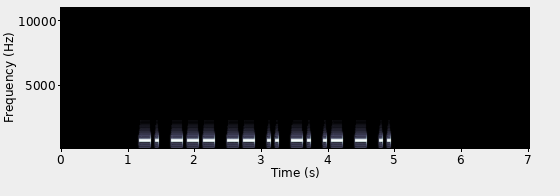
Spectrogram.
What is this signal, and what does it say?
Morse code, heard as a keyed tone, about 19 wpm, 700 Hz. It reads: NOMINATI
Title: Build A Word - 4 Letters At A Time - 10-Letter Words - 20wpm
